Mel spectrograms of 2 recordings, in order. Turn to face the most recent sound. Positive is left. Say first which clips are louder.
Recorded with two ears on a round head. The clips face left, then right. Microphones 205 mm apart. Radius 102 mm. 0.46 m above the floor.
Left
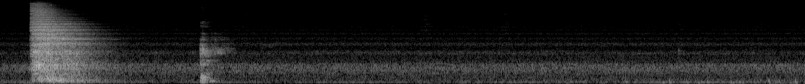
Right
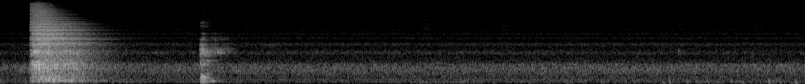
# even
turn(degrees=-65)  # may be behind; listen again after turning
